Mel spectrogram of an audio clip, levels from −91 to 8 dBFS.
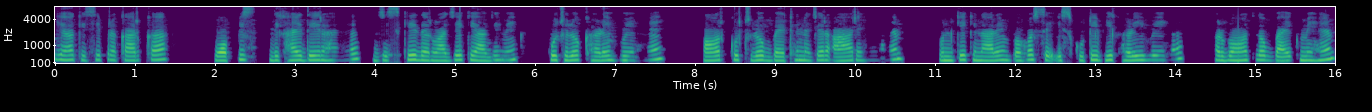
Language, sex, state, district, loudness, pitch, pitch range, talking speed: Hindi, female, Chhattisgarh, Balrampur, -24 LUFS, 225 Hz, 215-240 Hz, 160 wpm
